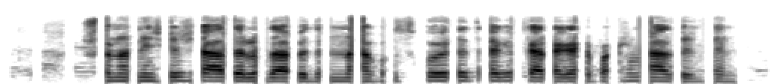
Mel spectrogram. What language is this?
Bangla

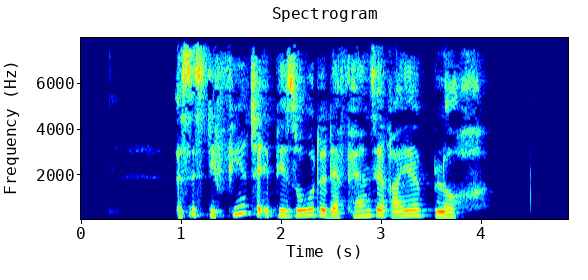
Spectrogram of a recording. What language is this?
German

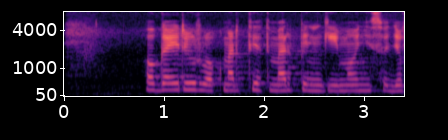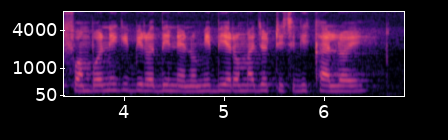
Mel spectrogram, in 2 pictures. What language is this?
Luo (Kenya and Tanzania)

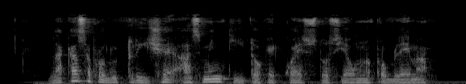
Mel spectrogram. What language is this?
Italian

